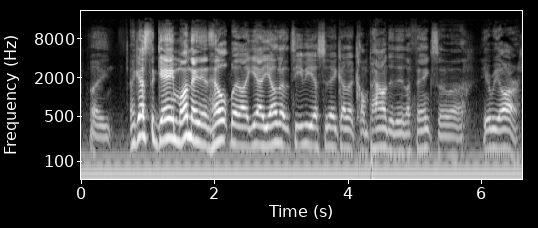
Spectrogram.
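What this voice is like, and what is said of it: Hoarse, strained voice. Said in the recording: “I'm losing my voice, and I was just yelling at the TV yesterday”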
